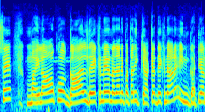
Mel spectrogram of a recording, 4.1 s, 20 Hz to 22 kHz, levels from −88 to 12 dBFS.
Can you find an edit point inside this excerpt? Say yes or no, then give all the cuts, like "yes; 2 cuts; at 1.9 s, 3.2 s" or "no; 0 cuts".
no; 0 cuts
